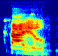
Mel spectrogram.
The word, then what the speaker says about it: Kyle: Oh, Kyle. She minds making a telephone call. Rhymes with dial.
